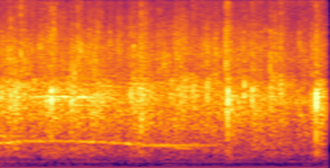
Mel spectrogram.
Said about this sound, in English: We can give her another cheer. Come on.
